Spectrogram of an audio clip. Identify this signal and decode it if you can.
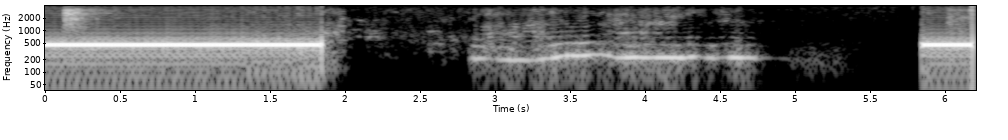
Ringback tone (North America), 440 + 480 Hz.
